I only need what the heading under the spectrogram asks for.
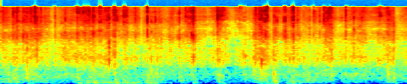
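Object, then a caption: Packing paper. A sheet of light grey-beige packing paper, formed into a hollow loose ball on a white desk, is crumpled and squeezed with the fingertips and palm. It gives a steady, dense crinkling full of sharp, bright crackles, with almost no low end. The loudness rises and falls with each squeeze.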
